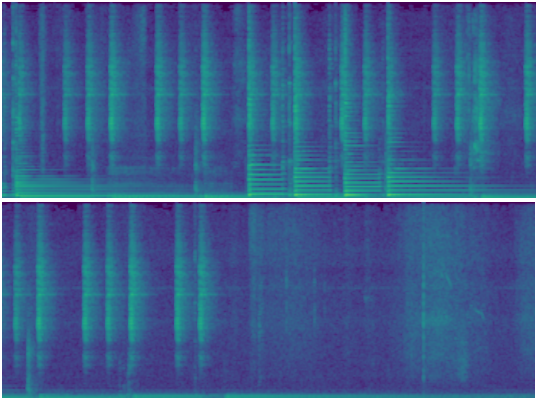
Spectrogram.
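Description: Ukulele picking single melody notes over a slow backing track: one note at the start, then four quick notes around three seconds in. The backing track's low notes carry on after the melody stops and fade out toward the end.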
